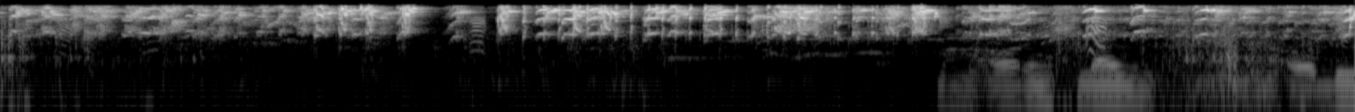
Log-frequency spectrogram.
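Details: Orange line o.b zebra finches chattering in a dense chorus of high, buzzy, nasal chirps and twitters that fill the whole stretch, with a man talking over the last two seconds.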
